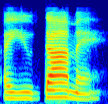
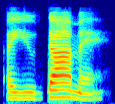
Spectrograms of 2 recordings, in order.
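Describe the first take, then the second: First: The stress is on the syllable da. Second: The same.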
